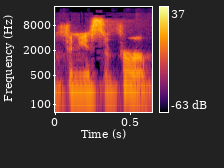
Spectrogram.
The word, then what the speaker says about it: Phineas and Ferb: phineas and i'm going to say it wrong phineas and ferb right yeah no you got it because you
